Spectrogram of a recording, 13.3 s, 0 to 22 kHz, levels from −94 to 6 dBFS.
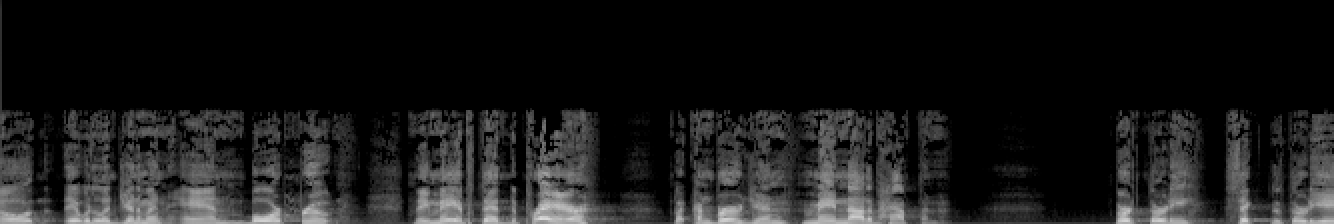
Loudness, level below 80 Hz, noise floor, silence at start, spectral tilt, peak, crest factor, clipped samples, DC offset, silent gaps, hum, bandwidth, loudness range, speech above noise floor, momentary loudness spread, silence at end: -22 LUFS; -66 dBFS; -73 dBFS; 0 s; -5.5 dB/octave; -2 dBFS; 20 dB; under 0.1%; under 0.1%; none; none; 11.5 kHz; 6 LU; 50 dB; 14 LU; 0 s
